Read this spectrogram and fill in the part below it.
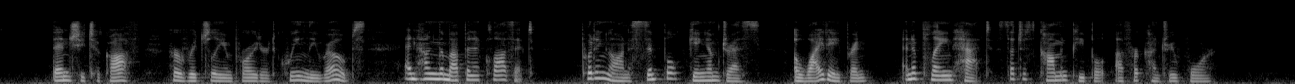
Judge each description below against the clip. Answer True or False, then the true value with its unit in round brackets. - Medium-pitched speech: True (175 Hz)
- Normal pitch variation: False (5.7 semitones)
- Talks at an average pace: True (170 wpm)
